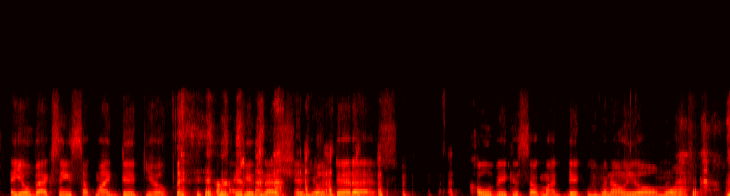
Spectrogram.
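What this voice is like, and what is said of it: Put-on New York accent. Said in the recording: “In my New York voice.”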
